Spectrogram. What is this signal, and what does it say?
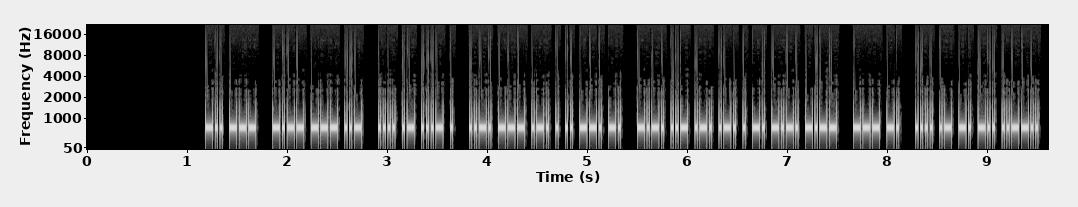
Morse code, heard as a keyed tone, about 50 wpm, 700 Hz. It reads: DO YOU HAVE FOREIGN CURRENCY ON HAND?
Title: Sentences from Top 1500 Words 50wpm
